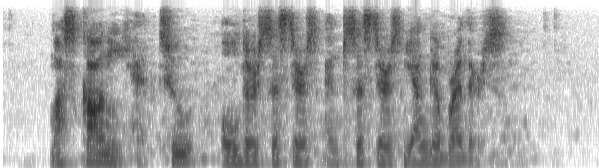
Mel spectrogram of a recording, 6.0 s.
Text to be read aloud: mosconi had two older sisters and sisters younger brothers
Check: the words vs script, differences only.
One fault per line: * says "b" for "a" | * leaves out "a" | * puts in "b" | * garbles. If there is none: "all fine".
all fine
